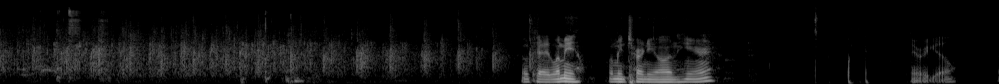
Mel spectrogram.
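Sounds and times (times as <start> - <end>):
audience applause welcoming a guest: 0.0 - 5.8
speech: 5.2 - 7.2, 9.4 - 9.6.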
